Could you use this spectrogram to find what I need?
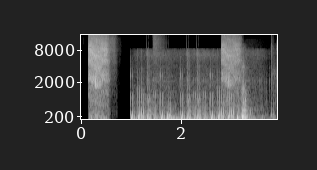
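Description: Wooden blocks crack and break in quick succession.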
